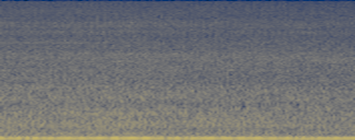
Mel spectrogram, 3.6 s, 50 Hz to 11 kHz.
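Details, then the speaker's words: 1991 Ford Mustang LX convertible, stock 5.0L High Output 302 V8; deep, steady even V8 burble at idle with no knocks or misses, smooth and healthy: normal idle. "It's a nice, clean, tidy stock engine bay. Smooth running too. Sounds good."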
